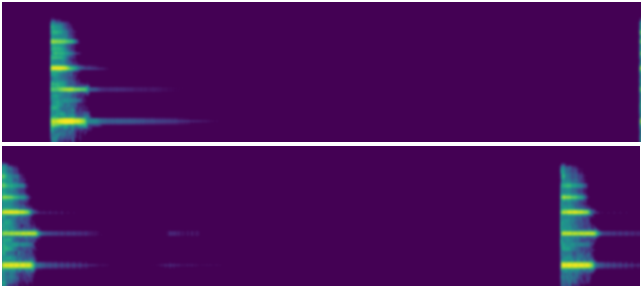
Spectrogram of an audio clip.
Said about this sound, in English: When you hear the bells, you will come out of the meditation and I will move to closing.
